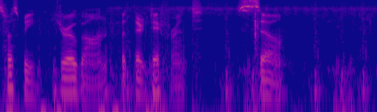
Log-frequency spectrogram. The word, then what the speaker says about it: Drogon: Targaryen and then I am gonna pronounce the name wrong regal and well it's supposed to be drogon but they're different so it's great her see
